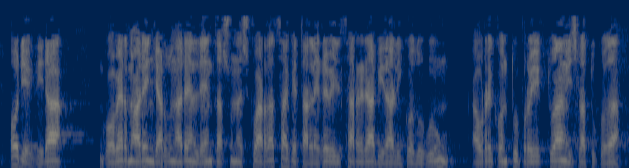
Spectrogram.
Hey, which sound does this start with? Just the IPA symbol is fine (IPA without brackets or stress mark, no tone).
o̞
